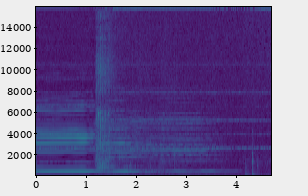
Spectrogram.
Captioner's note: horse snorts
